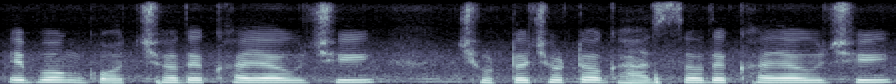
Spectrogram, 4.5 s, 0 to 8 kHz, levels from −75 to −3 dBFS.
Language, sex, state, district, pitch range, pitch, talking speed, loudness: Odia, female, Odisha, Malkangiri, 200-220 Hz, 210 Hz, 95 wpm, -15 LUFS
